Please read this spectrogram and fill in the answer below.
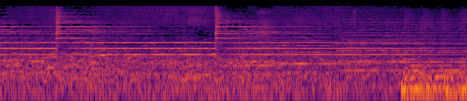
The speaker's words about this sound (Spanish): Correcto, pues del sonido de un llamador al sonido de una campana.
